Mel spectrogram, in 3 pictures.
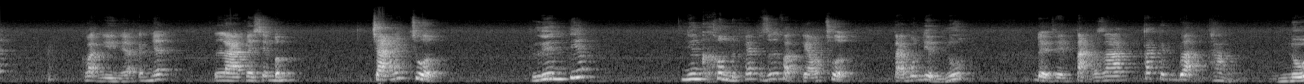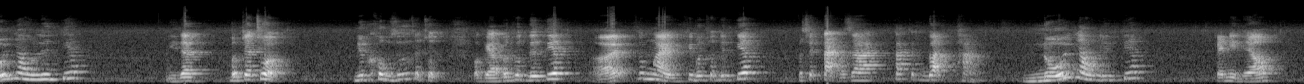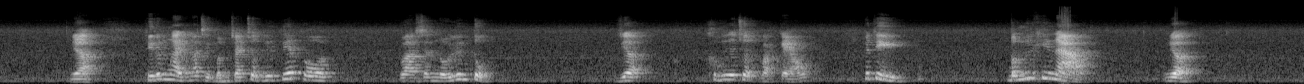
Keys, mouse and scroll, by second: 1.3 ctrl+space, 1.5 ctrl+click, 1.6 ctrl+space, 15.8 click, 15.9 click, 18.7 click, 19.3 click, 19.4 click, 20.2 click, 21.6 ctrl+click, 22.5 click, 23.4 click, 23.6 click, 24.3 click, 24.4 double click, 25.0 click, 25.1 click, 25.7 click, 25.9 double click, 26.6 click, 26.7 click, 36.2 click, 36.4 click, 37.4 click, 37.5 double click, 38.3 click, 38.4 click.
